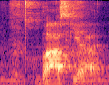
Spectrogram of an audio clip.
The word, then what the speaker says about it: Basquiat: When you first say his name, you know, you gotta get used to it. It's almost like his name is art. You gotta see the name and pronounce the name.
